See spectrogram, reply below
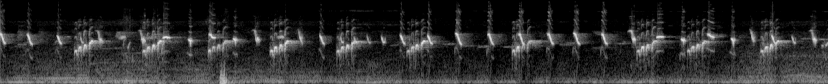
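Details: Golden bulbul (kutilang emas) singing energetically, 'gacor' style, as training audio: loud, upslurred whistled phrases repeat two or three times a second, with one sharp click early on.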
